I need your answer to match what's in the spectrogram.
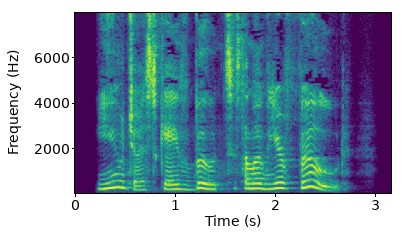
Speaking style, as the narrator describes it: Bruno exclaimed

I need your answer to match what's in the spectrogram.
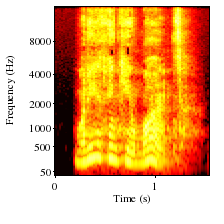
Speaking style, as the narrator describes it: Boots said nervously

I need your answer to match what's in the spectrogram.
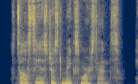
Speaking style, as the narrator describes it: he says tightly

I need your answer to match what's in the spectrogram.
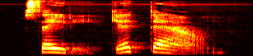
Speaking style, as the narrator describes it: Jared said, calmly

